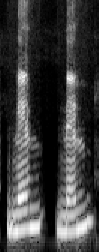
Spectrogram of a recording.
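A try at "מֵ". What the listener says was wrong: Not mem. It's 2 dots. Okay, it's 2 dots. Yes, mame.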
